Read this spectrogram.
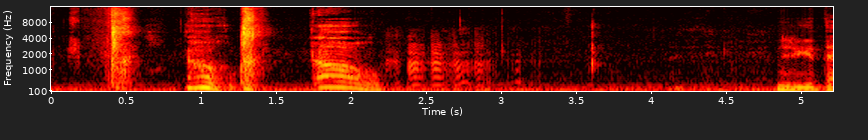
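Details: One-day-old newborn boy with hiccups after eating: several short, sharp catches of breath, a few in quick succession, with a steady room hum.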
